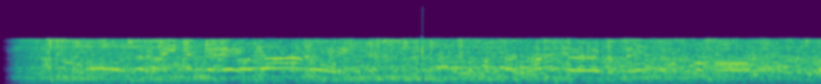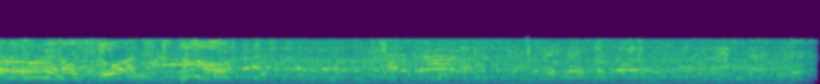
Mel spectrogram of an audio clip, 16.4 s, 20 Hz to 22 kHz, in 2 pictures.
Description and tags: accidental documentation of spontaneous celebration of fans of the Poznan football team Lech-Kolejorz which won the Polish championship. Recordings are made by my friend from England Paul Vickers (he has used his camera) who was in the center of Poznan because of so called Annual Museums Night. It was on 15.05.2010. The celebration has placed on Old Market in Poznanń. In this recording we can hear the Lech-Kolejorz bugle call that started the celebration and by the way the devastation of the center of Poznan. This recording is made on Roundabout Kaponiera about 2 km from the Old market.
